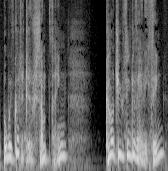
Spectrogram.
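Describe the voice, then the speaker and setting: A man's voice: sits high, expressive, brisk, husky, no echo, studio quality, pitched above the performer's own voice, exaggerated voice. A man voicing an old village witch woman, earthy and blunt, with folksy dialect grammar, in a storybook reading. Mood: firm, concerned.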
